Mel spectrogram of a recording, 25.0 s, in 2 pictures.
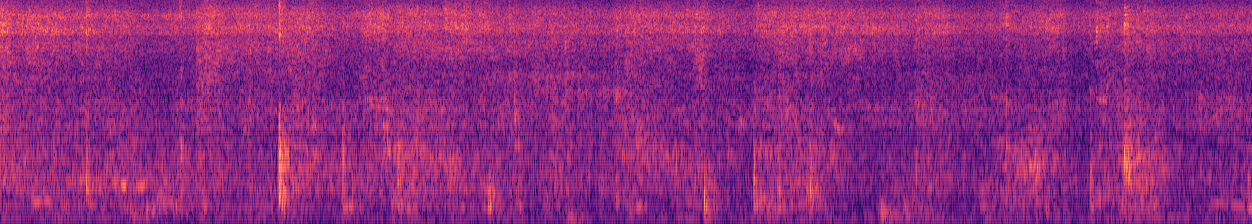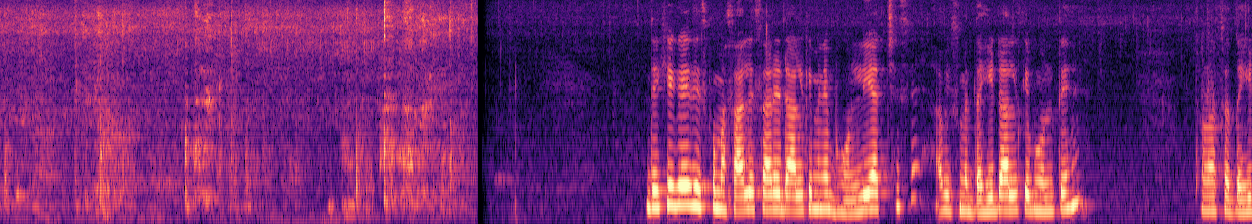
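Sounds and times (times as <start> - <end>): spatula scraping wok: 0.0 - 17.3
chicken sizzling in oil: 0.0 - 17.4.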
